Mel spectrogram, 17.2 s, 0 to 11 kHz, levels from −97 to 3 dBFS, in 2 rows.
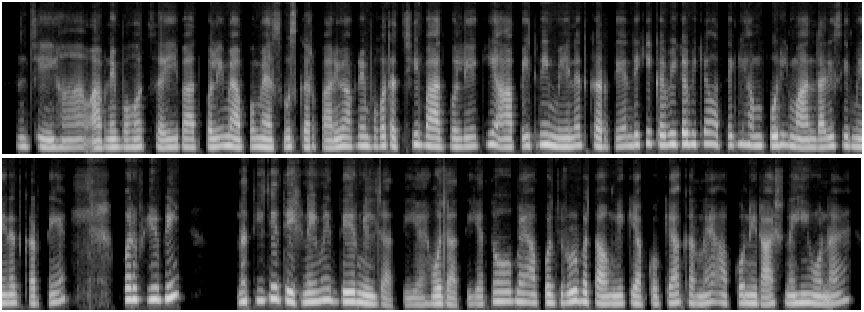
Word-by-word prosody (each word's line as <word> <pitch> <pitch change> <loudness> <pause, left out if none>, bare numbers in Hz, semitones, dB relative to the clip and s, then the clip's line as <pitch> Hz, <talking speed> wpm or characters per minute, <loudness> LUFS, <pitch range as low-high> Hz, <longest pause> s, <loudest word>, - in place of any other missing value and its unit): जी 180 -2 -2
हाँ 160 +1 -5
आपने 170 +2 +1
बहुत 170 +1 -2
सही 170 +1 0
बात 170 -1 -1
बोली 175 +1 +1
मैं 195 -2 +4
आपको 170 +1 -1
महसूस 180 +1 +1
कर 170 0 -3
पा 160 -3 -5
रही 170 - +2
हूँ। 190 - +3
आपने 200 +2 0
बहुत 200 0 -1
अच्छी 190 +5 -1
बात 185 -4 +2
बोली 180 0 -1
है 190 - -2
कि 230 +4 -3
आप 175 +1 -2
इतनी 220 +3 +2
मेहनत 190 0 +2
करते 180 -1 -2
हैं। 195 - -3
देखिए 220 +4 -1
कभी-कभी 230 +2 +3
क्या 240 +1 -4
होता 220 -2 -4
है 205 - -2
कि 230 - -3
हम 205 -2 +1
पूरी 200 +2 +4
ईमानदारी 170 -1 0
से 200 0 -4
मेहनत 175 0 0
करते 165 +2 -6
हैं 220 +6 -4 0.6
पर 245 0 +7
फिर 250 0 +2
भी 295 +5 +6 0.6
नतीज़े 220 +5 +2
देखने 195 -1 +3
में 230 +2 +3
देर 200 -1 +6
मिल 170 -4 +4
जाती 135 -1 -11
है 140 - -7
हो 160 +1 +2
जाती 145 -1 -7
है। 155 - -5
तो 205 +3 -1
मैं 195 -1 0
आपको 180 0 -1
ज़रूर 180 +5 +2
बताऊँगी 165 -5 +1
कि 170 0 -4
आपको 155 0 -4
क्या 175 +4 -3
करना 165 -3 -4
है 190 - -4
आपको 170 +1 -4
निराश 170 0 -1
नहीं 175 +2 +2
होना 165 -2 0
है। 215 +7 -7
180 Hz, 235 wpm, -24 LUFS, 170-205 Hz, 0.6 s, पर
